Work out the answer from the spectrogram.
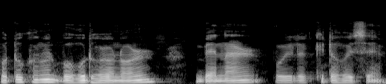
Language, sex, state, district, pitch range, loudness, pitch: Assamese, male, Assam, Sonitpur, 85-105 Hz, -17 LUFS, 90 Hz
